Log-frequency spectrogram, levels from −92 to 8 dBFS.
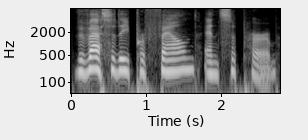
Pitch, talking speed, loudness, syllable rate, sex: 185 Hz, 85 wpm, -19 LUFS, 3.4 syllables/s, male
